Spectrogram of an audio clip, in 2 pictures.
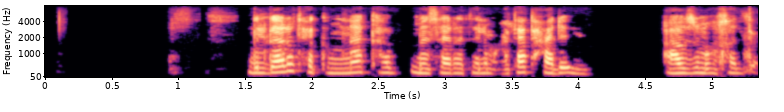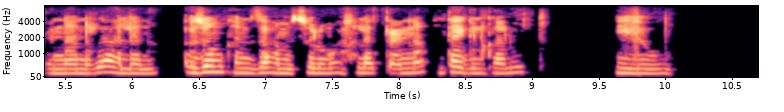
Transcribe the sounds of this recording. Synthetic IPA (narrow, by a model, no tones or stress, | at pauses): ɡɨlɡalo̞t̪ħɨkːɨmɨnakʰaβmɐsɐɾɐt̪ʰɐlɨmʕat̪ʰat̪ħad̪ɐɨjːu | ʔaβzimaʔxɐlt̪ʼɨʕɨnːanɨɾiʔalːɐnaʔɨzo̞mkʰɐmzɨamɐsɐlumaʔxɐlat̪ʼːɨʕɨnːaʔɨnt̪ʰajɡɨlɡalo̞t̪ | jɪhɨβu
